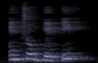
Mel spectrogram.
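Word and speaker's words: interrogative: आता है, जैसे हम इंट्रोगेटिव बोलते हैं, कुछ लोग इसको इंटेरोगेटिव बोलते हैं, तो that's a wrong pronunciation. इंट्रोगेटिव इज a correct.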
